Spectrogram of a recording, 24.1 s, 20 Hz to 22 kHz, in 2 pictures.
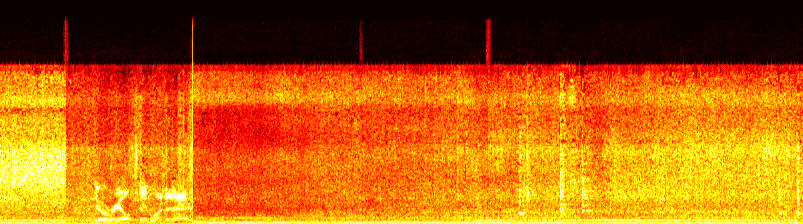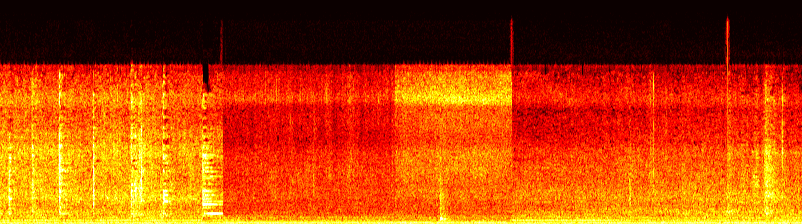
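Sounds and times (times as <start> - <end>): kitchen equipment humming: 0.0 - 24.0
utensils clicking and clattering: 11.6 - 15.4.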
